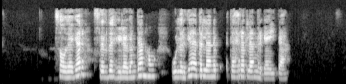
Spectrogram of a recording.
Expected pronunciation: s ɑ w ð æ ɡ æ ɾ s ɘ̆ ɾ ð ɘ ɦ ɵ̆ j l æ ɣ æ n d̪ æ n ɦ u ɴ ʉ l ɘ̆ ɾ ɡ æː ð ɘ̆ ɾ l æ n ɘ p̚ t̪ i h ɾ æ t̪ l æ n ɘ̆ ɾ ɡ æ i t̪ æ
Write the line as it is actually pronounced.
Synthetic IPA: s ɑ w ð æ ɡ æ ɾ s ɘ̆ ɾ ð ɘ ɦ ɵ̆ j l æ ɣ æ n d̪ æ n ɦ u ɴ ʉ l ɘ̆ ɾ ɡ æː ð ɘ̆ ɾ l æ n ɘ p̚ t̪ æ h ɾ æ t̪ l æ n ɘ̆ ɾ ɡ æ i t̪ æ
